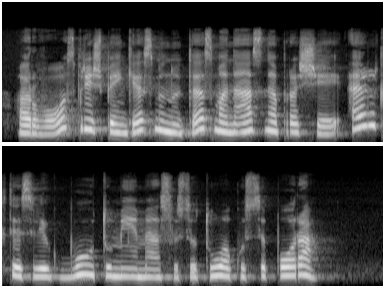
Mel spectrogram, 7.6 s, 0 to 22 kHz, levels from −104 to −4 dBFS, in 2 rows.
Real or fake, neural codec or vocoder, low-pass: real; none; 10.8 kHz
